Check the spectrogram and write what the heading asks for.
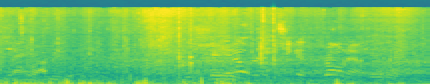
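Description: Indistinct voices of people talking at a distance, over a steady low rumble and handling knocks on a phone microphone carried by someone walking.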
